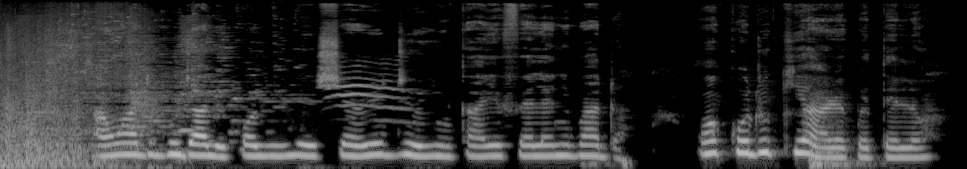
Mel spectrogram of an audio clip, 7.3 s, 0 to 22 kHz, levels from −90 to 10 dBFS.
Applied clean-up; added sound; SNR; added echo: classical method Wiener filter.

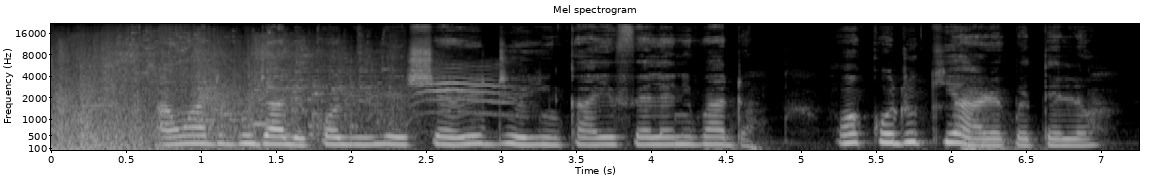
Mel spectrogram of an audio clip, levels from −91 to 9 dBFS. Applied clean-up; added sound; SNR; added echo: none; Cat; 11 dB; none.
